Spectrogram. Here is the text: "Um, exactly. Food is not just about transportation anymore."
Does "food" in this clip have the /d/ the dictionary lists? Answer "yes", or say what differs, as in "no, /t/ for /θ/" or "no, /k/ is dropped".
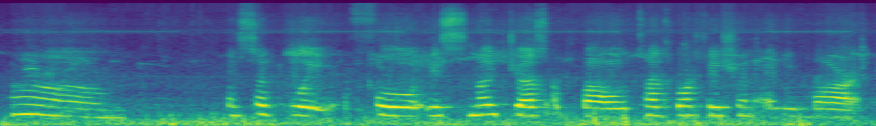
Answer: no, /d/ is dropped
